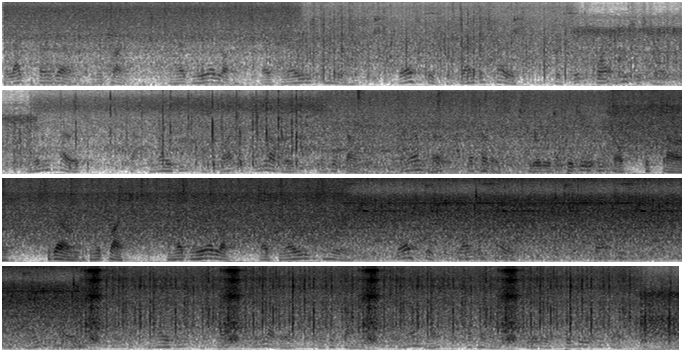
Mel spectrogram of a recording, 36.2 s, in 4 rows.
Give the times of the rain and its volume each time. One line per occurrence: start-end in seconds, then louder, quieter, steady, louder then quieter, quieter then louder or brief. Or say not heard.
0.0-36.1 louder.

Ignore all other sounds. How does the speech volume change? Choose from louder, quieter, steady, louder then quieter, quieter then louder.
louder then quieter.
